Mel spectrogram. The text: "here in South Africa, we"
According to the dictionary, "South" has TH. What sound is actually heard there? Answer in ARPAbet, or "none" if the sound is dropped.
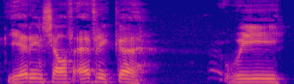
F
